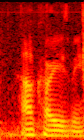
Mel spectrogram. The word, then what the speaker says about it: Al-Khwarizmi: Al-Khwarizmi. Al-Khwarizmi? Is anybody? Can anybody pronounce Arabic very well? So how would you pronounce it? Al-Khwarizmi.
